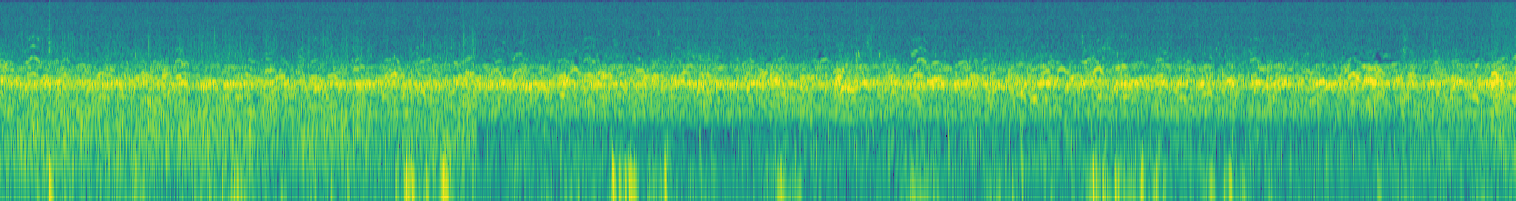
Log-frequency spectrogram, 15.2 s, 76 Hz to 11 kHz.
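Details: Huge flock of snow geese during spring migration near Choteau, Montana, March 2015: a dense, unbroken roar of overlapping honks and yelps, with low thumps and rumble from wind or handling.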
